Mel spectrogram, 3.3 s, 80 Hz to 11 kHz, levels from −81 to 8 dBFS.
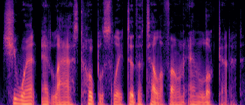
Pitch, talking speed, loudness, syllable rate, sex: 90 Hz, 220 wpm, -19 LUFS, 6.1 syllables/s, male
